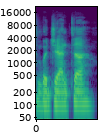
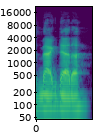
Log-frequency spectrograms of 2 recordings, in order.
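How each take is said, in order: First: The n comes after the e: ma-gen-ta. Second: The n comes right after the g: mag-ne-ta. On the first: The speaker calls it right. "First there was magenta" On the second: The speaker calls it wrong. "which I said as magneta forever"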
